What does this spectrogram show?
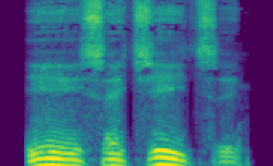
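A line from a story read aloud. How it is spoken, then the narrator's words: Grumbled. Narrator (Russian): буркнул Леоман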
